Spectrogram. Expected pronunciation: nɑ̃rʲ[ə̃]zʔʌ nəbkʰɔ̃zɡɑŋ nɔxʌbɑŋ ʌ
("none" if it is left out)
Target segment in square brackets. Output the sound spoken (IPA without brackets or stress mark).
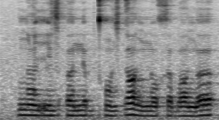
ɑ̃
